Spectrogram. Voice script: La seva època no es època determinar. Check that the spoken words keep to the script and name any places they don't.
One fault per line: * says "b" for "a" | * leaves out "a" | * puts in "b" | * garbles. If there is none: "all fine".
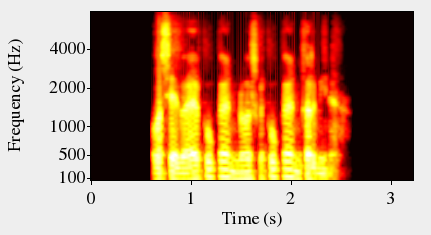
all fine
